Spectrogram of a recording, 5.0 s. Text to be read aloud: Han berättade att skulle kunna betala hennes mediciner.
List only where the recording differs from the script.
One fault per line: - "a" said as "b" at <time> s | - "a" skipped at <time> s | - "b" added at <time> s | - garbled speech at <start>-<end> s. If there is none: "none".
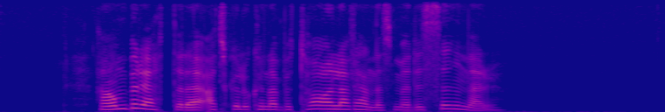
none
